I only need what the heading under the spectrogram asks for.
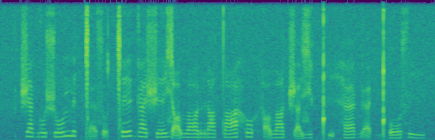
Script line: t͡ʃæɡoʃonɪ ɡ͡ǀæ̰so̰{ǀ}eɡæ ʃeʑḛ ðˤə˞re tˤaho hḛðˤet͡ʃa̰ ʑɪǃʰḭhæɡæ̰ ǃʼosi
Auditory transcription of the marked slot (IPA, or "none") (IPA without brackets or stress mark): ǀ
